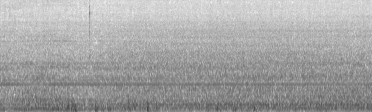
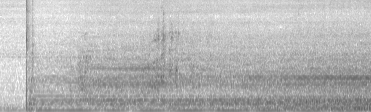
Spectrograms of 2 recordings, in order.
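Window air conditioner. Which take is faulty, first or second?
second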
